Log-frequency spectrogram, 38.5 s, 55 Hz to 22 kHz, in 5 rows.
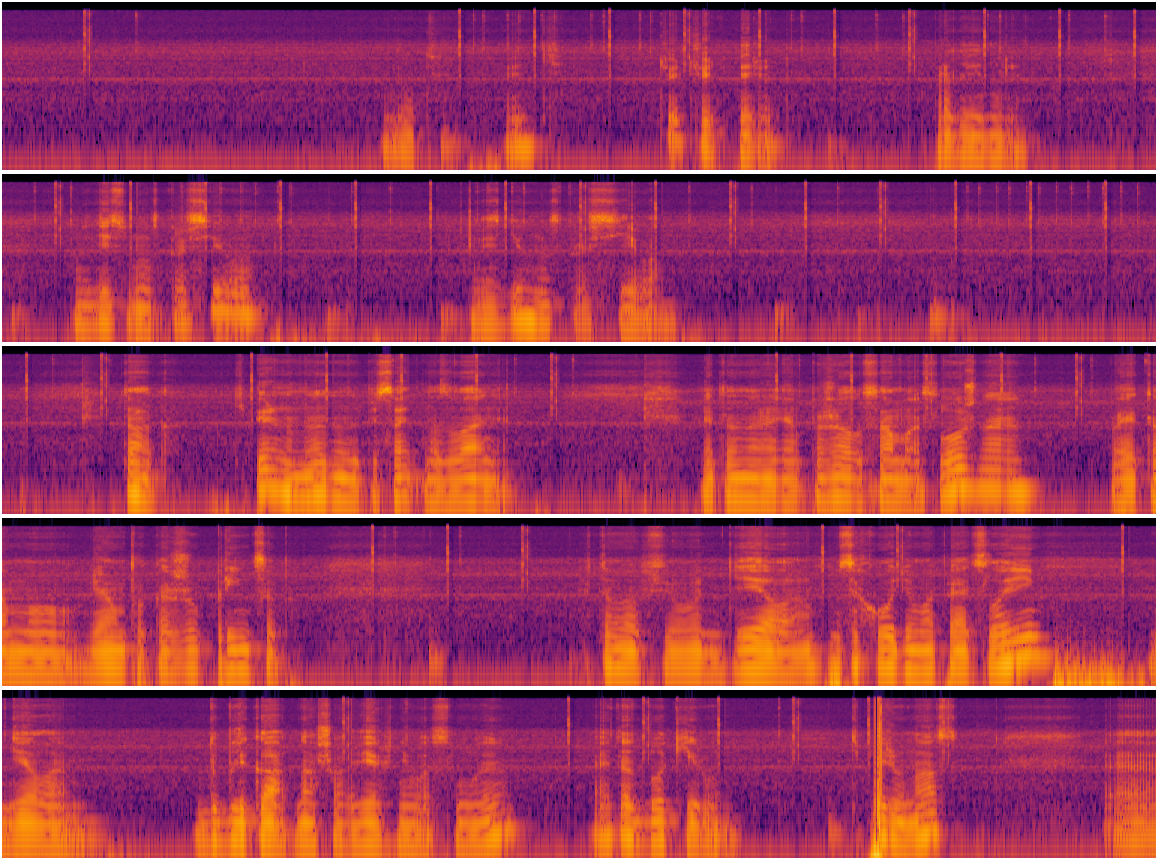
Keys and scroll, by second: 3.0 ctrl+space, 14.0 ctrl+space, 17.5 space, 21.3 space, 22.1 space, 26.0 space, 36.4 space.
